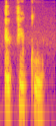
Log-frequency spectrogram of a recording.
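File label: "efiko", Nigerian Pidgin, female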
